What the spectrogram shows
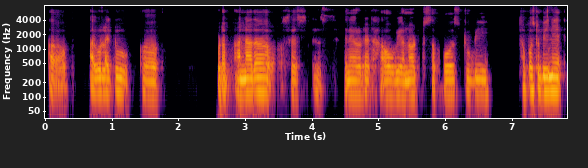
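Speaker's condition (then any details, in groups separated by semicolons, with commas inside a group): Stammering; stammer since very young age, at 16 blocked, stammered and spat during school assembly speech; adult, openly discloses stammer, expects to stammer during this conversation, asks listeners for patience; stammers less when more confident, stammers when nervous; repeated sounds, prolonged sounds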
